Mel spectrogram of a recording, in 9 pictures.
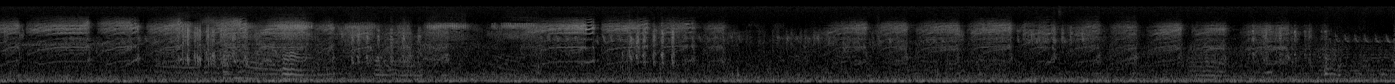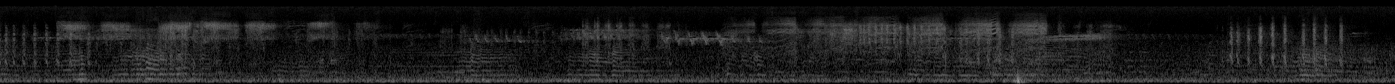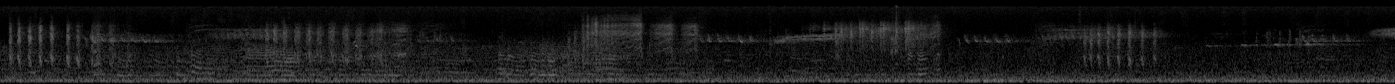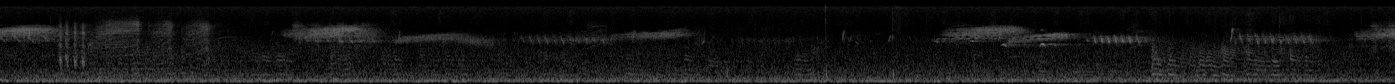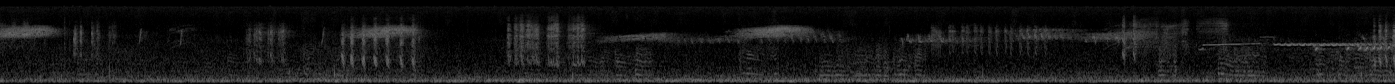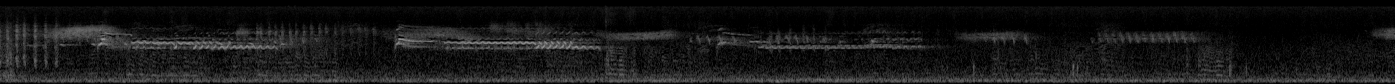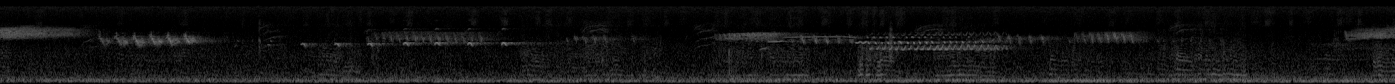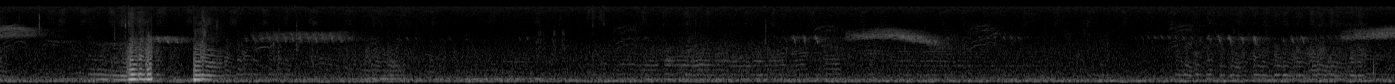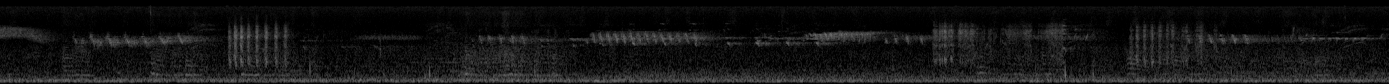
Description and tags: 20070722.jay.warbler.kite
Kite, Jay and warbler calls in a pine forest near Aznalcazar, S Spain. Sennheiser MKH60 + MKH30, Shure FP24 preamp, Fostex FR2LE. Mid-side stereo decoded to L/R with Voxengo VST plugin.
field-recording, south-spain, nature, ambiance, birds, summer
